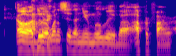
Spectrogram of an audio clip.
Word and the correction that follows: Oppenheimer: I can't even pronounce his name. About the director that created the nuclear bomb. – Oppenheimer? – Oppenheimer, thank you.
